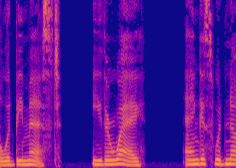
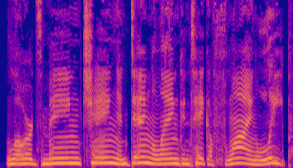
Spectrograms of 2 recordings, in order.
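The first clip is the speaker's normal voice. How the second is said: louder, higher scornful snarl; growling, defiant; 5 semitones higher, 3 dB louder than usual. A narrator's reading. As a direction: spit the insult at them. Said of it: "Russell growled".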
